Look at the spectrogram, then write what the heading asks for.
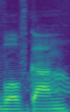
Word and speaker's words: Wolfgang: person, I would say Wolfgang Amadeus Mozart. Oh, but okay. The pronunciation in German is similar to, I'm going to say it correctly, but it's Wolfgang. So it's more like a V sound, Wolfgang.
